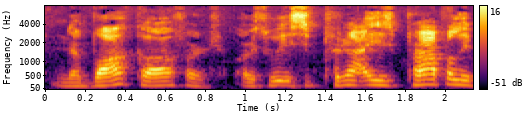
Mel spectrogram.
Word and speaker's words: Nabokov: back I' been I always go back to Nabokov Nabbakov or we he's properly pronounced Nabokuki Nabbakov.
